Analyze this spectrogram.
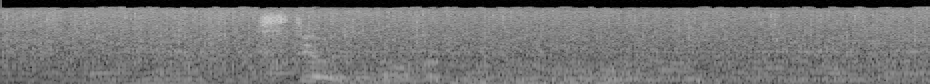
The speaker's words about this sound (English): See how good that scene was in the rain. They were arguing in the rain. And what the director was trying to do there was to use the rain to wash away the tears.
